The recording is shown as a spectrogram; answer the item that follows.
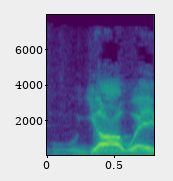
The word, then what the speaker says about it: Yahweh: I appeared to Abraham, to Isaac, and to Jacob as God Almighty, but my name, Eternal," or the YHVH, we pronounce it Yahweh, but we don't know what the vowels are.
